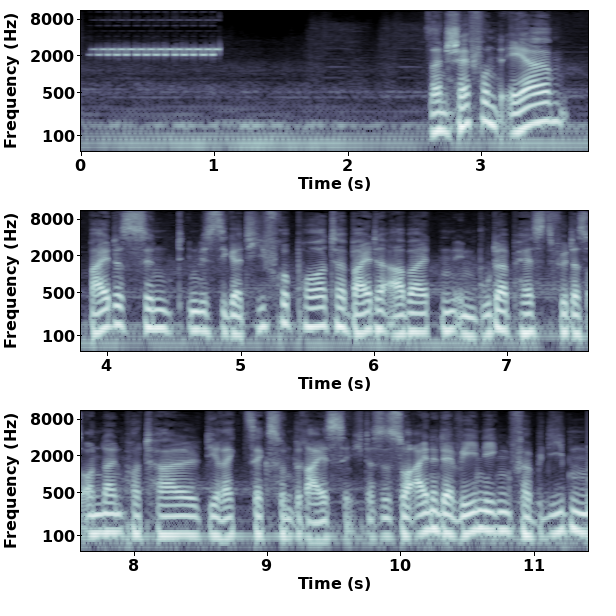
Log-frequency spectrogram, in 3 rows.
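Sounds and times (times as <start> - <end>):
telephone ringing with electronic trill: 0.0 - 1.1
low hum: 0.0 - 11.4
speech: 2.6 - 11.4.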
